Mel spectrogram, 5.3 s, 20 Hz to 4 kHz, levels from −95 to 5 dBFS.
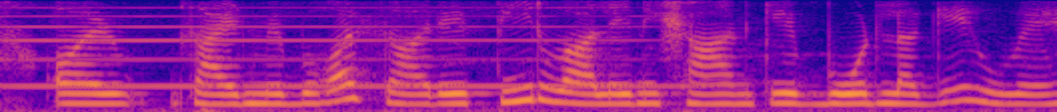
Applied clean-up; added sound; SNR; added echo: none; Wind instrument, woodwind instrument; 16 dB; none.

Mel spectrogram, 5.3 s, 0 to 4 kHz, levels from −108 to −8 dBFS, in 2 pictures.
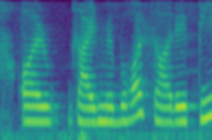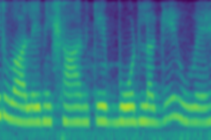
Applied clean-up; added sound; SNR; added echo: none; none; none; none.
